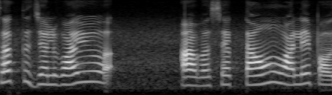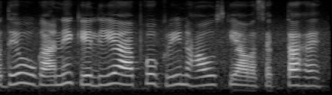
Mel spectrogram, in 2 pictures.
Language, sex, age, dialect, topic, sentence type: Hindi, female, 18-24, Marwari Dhudhari, agriculture, statement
